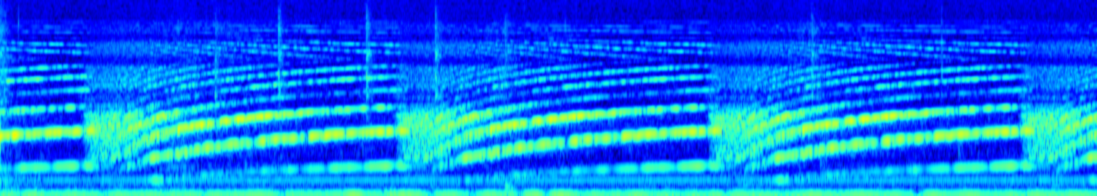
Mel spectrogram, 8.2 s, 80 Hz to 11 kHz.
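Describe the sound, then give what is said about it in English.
A fire alarm sounds continuously at 6 a.m., a rising whooping tone that repeats roughly every two and a half seconds, steady and fairly loud over a low background hum, with no voices. “And the time to go with the fire alarm is 6 a.m.”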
